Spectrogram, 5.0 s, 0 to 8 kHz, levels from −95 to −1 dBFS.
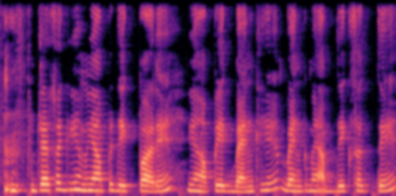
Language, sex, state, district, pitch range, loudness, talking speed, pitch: Hindi, male, Rajasthan, Jaipur, 220-250 Hz, -18 LUFS, 240 wpm, 235 Hz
